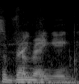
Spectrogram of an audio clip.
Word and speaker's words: Verbringung: We're doing it a little short today because we're tired from 2 weeks of Verbringung. – Yeah. – Is that how you say it? – Yes, Verbringung.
